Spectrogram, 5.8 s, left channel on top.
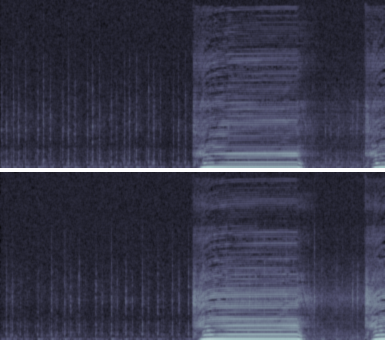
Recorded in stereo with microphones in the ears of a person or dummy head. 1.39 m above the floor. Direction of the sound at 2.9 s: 25° right (ahead or behind).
